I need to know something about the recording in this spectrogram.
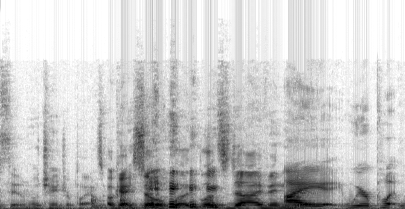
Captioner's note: laughs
